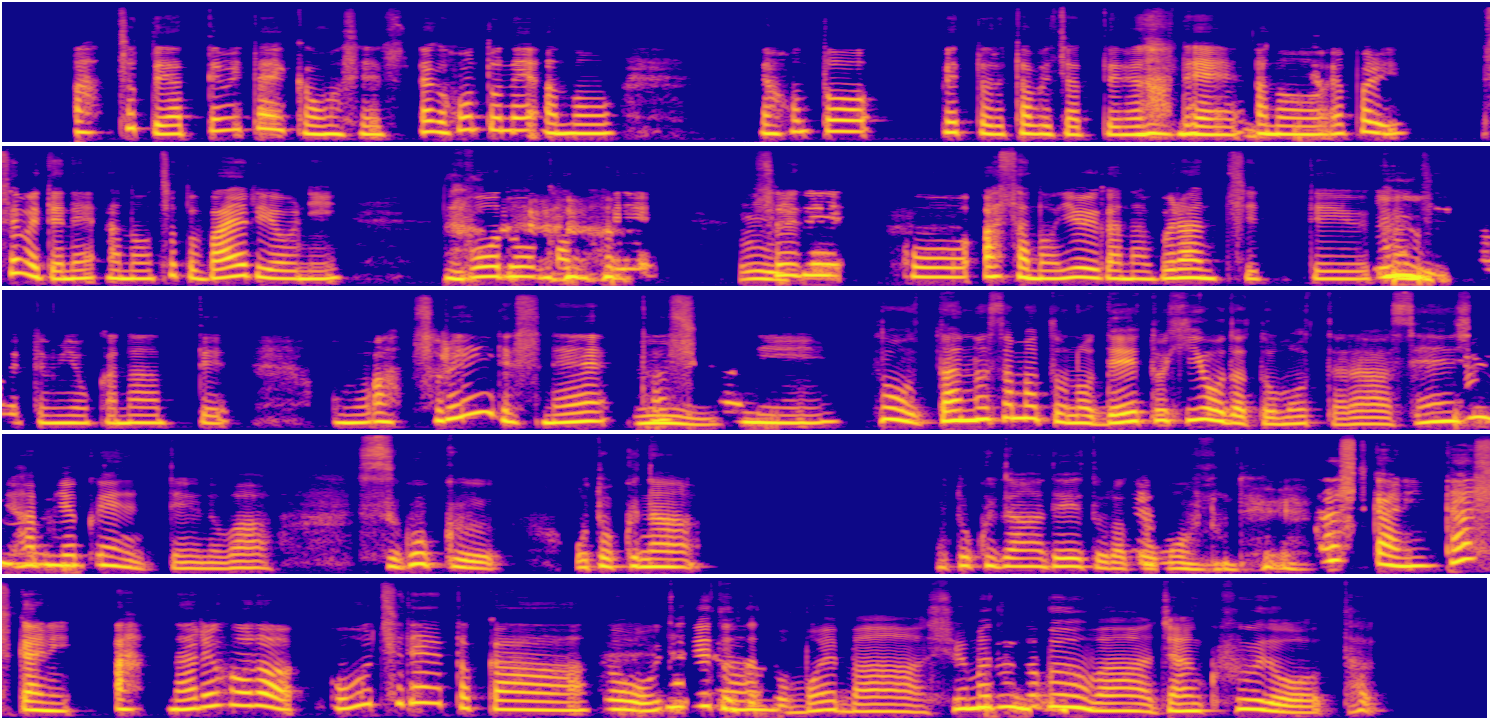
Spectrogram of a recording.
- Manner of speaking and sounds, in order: other noise; laughing while speaking: "ので"; laugh; laughing while speaking: "思うので"; joyful: "確かに、確かに"
- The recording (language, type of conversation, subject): Japanese, advice, 忙しくてついジャンクフードを食べてしまう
